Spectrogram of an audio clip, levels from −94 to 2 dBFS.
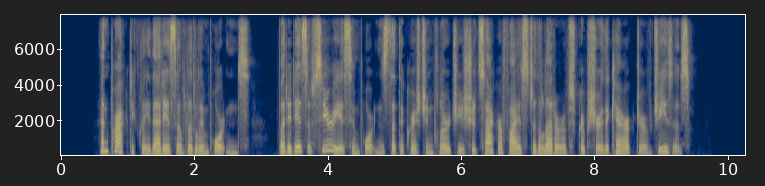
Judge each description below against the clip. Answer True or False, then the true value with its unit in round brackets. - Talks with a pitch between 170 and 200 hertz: True (190 Hz)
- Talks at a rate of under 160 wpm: False (170 wpm)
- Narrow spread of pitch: True (2.3 semitones)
